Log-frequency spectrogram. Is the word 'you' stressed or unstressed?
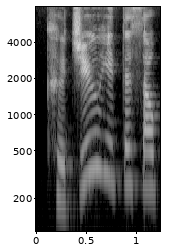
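Stressed. The word 'you' carries strong stress. The speaker calls it wrong. "you에 너무 강세 주지 말기"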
